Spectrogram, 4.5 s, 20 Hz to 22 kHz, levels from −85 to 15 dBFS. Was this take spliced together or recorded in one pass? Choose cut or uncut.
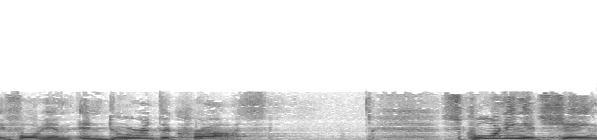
uncut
